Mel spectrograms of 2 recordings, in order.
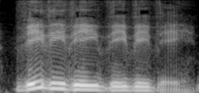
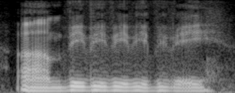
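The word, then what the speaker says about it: VVVVVV: VVV. You guys remember this game? I think it's just pronounced V.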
